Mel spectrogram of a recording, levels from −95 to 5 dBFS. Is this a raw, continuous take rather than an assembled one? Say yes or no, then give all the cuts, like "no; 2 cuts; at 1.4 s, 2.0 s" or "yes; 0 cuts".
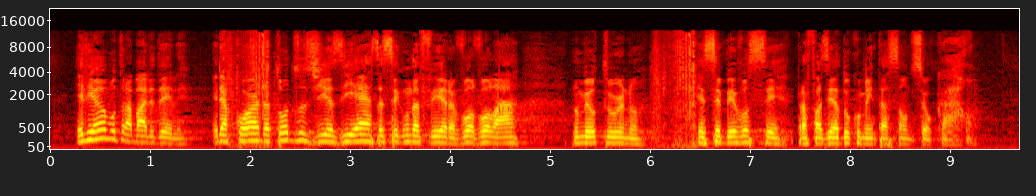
no; 2 cuts; at 4.2 s, 7.4 s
